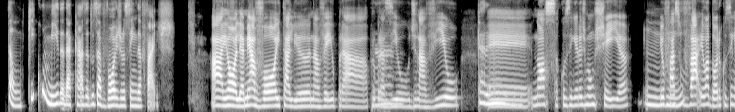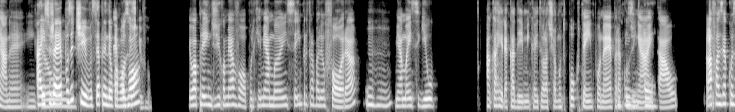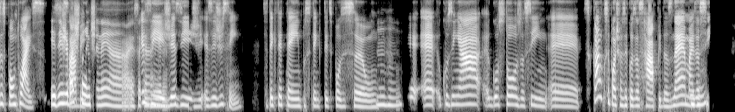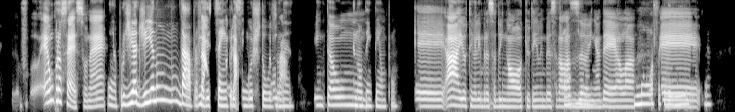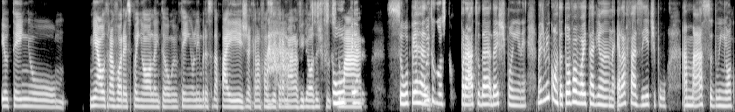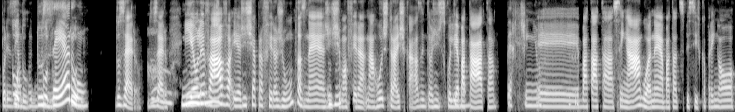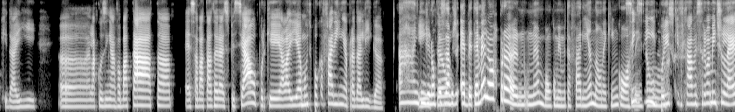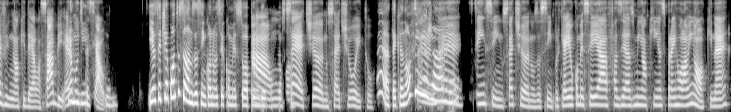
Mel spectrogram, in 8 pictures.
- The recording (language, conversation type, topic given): Portuguese, podcast, Que prato dos seus avós você ainda prepara?
- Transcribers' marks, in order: tapping; unintelligible speech; in Spanish: "paella"; surprised: "Ah, menina"; giggle; laugh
